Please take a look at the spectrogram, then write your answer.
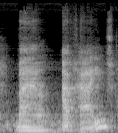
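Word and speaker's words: bioRxiv: is bio archives so it's spelled b-i-o-r-x-i-v or it's pronounced by archive and this particular website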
